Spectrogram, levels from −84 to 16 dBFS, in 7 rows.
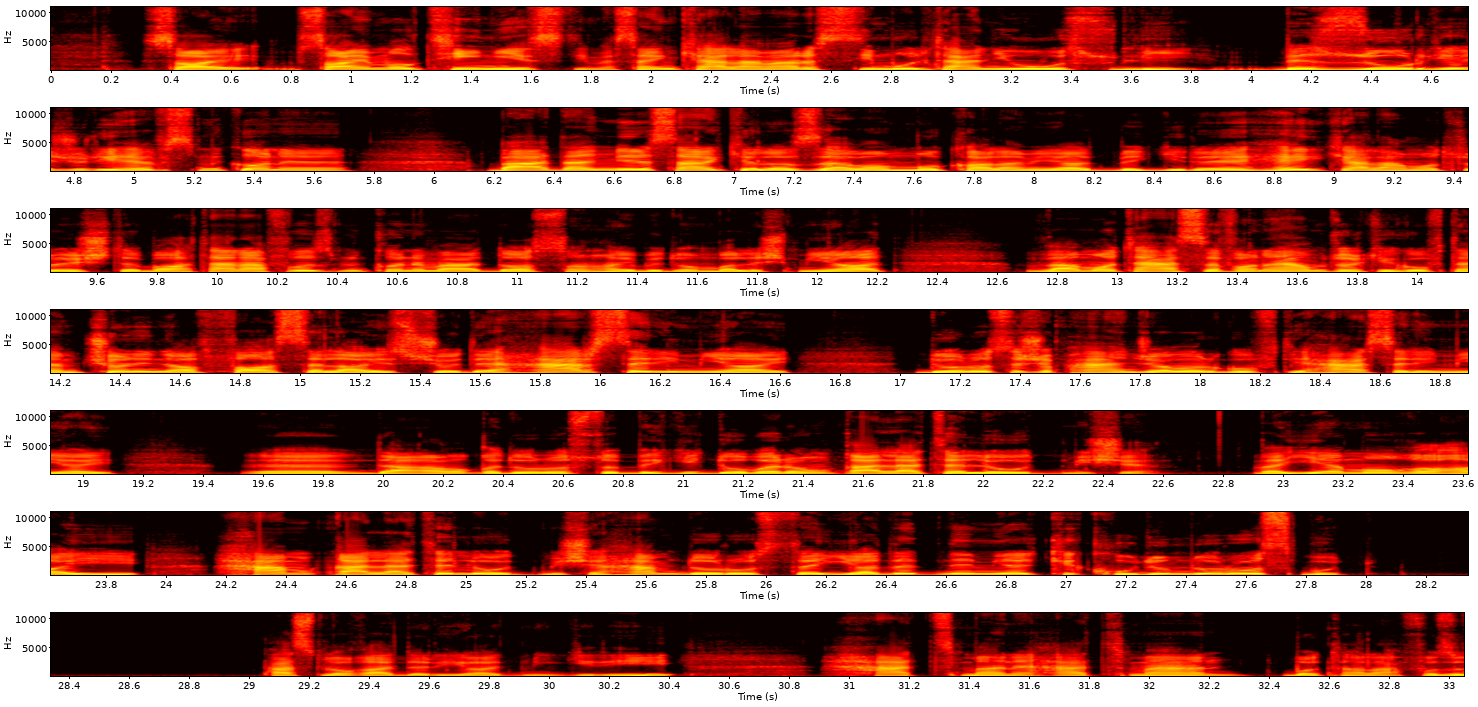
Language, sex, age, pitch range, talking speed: Persian, male, 30-49, 125-170 Hz, 160 wpm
